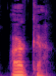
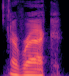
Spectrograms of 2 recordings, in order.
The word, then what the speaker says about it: arak: Some sources state that this dish is traditionally served with arka. Arak.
